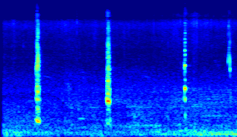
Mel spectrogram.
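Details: Free-ranging guineafowl going about their daily routine: four short, harsh, broadband call notes spaced about a second apart over a quiet, low background hum.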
